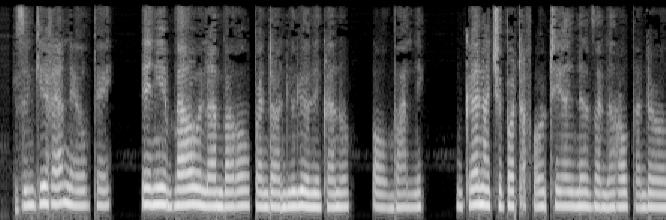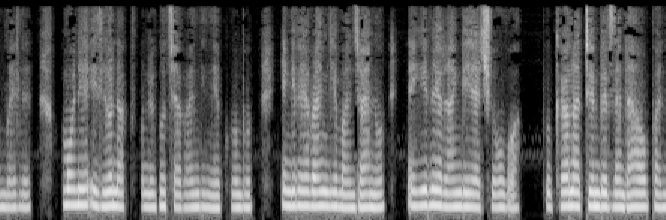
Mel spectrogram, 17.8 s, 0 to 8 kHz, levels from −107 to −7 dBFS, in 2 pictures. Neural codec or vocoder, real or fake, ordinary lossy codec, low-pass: codec, 16 kHz in and 24 kHz out, 0.6 kbps, FocalCodec, streaming, 2048 codes; fake; MP3, 32 kbps; 7.2 kHz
